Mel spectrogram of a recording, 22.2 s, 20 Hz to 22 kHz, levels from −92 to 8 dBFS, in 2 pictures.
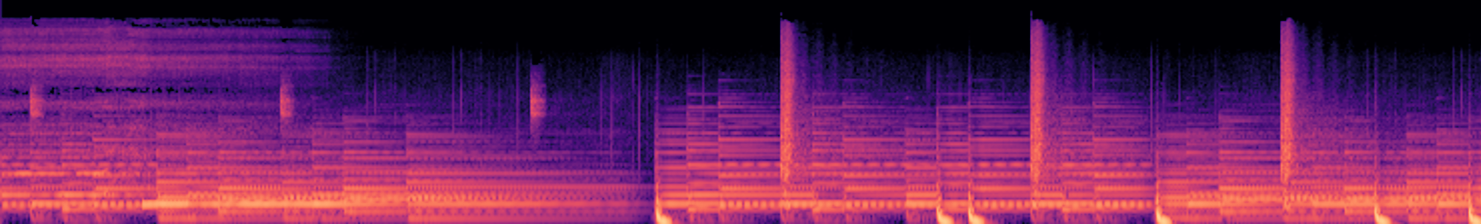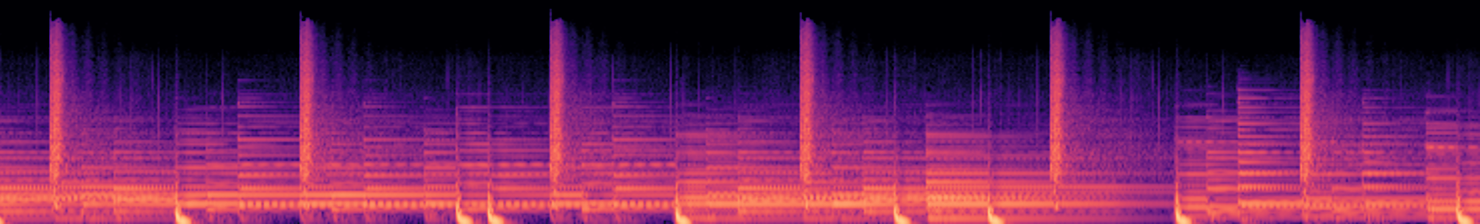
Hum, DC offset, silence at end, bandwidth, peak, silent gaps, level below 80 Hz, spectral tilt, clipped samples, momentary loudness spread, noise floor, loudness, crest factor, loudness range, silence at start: none; under 0.1%; 0 s; 15.5 kHz; 0 dBFS; none; -22 dBFS; -5.5 dB/octave; under 0.1%; 9 LU; -37 dBFS; -17 LUFS; 16 dB; 3 LU; 0 s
